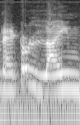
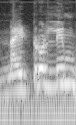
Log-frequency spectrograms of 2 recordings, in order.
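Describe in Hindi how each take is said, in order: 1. अंतिम सिलेबल को शब्द 'lime' की तरह बोला जाता है। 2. अंतिम सिलेबल को छोटी 'i' की आवाज़ से बोला जाता है। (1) "दूसरा नाइट्रोलाइम बोलते हैं" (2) "पंचुएशन नंबर वन नाइट्रोलिम बोलते हैं"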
